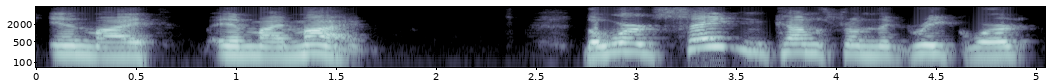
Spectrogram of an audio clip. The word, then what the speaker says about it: Satan: origin, which is pronounced, which we say S-A-T-A-N, but it's actually pronounced in the Aramaic Satan. It's not even Satan like we say it in our English language or our English culture.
